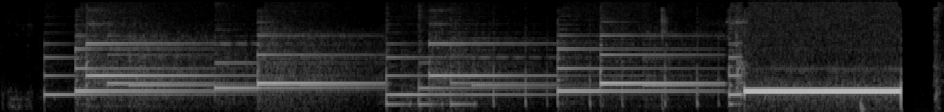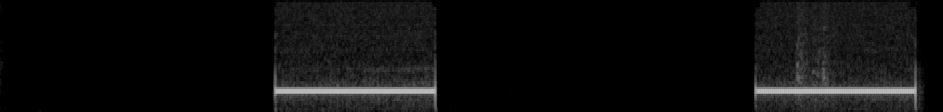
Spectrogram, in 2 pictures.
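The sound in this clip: Telephone tones play while a call is transferred: a chiming, bell-like melody runs for several seconds, then three long, steady mid-pitched beeps sound alone, separated by stretches of silence.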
